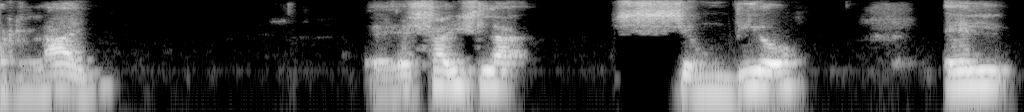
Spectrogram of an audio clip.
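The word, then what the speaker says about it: R'lyeh: también de nombre impronunciable se escribe el guión y se pronunciaría algo así como airlines esa isla se hundió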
